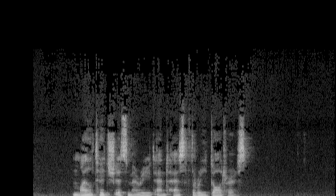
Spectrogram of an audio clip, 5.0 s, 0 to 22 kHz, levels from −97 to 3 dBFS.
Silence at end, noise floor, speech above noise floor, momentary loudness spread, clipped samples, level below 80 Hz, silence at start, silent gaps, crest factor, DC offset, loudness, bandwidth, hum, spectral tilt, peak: 1.3 s; -66 dBFS; 40 dB; 9 LU; under 0.1%; -46 dBFS; 1.1 s; none; 22 dB; under 0.1%; -26 LUFS; 15 kHz; none; -3 dB/octave; -8 dBFS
